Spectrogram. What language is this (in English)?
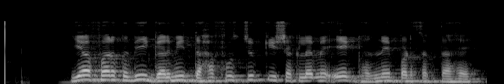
Urdu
